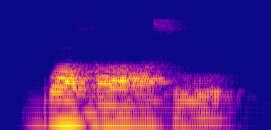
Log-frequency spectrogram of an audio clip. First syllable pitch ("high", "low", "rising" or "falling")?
low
